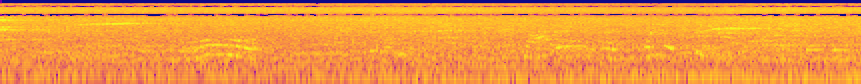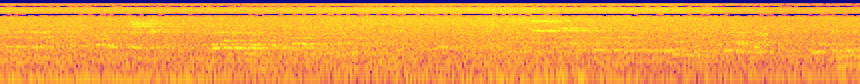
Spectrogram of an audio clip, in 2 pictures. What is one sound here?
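Birds chirp and call throughout a large echoing hall.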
